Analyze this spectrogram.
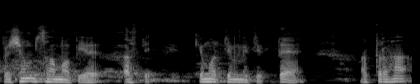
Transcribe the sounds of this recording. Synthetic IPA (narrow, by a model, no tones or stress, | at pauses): pɾɐʃɐmsaːmɐpijɐɐst̪ikimɐɾt̪imːit̪ik̚t̪e | ɐt̪ɾɐɦɐ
